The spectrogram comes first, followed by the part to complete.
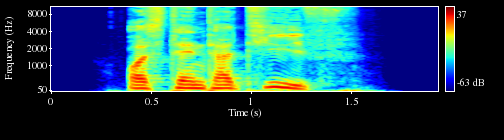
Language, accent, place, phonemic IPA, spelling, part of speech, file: German, Germany, Berlin, /ɔstɛntaˈtiːf/, ostentativ, adjective, De-ostentativ.ogg
- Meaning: ostentatious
